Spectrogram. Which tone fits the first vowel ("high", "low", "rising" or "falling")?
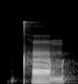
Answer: low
